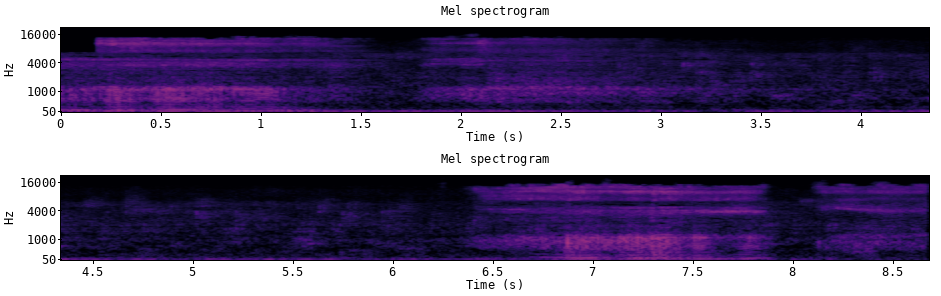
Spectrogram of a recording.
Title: Snoring saint.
